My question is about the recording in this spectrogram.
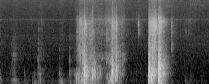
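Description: Muffled bumping and rubbing from a phone being handled, in two bursts: one about a second and a half in and a shorter one about three seconds in.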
